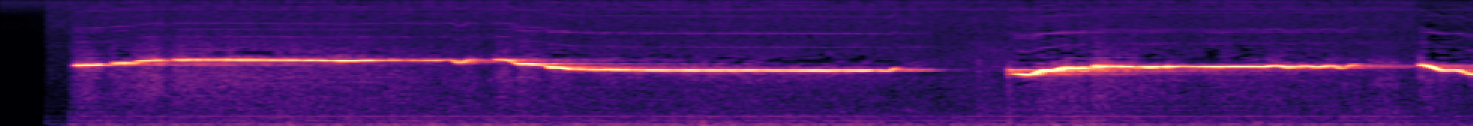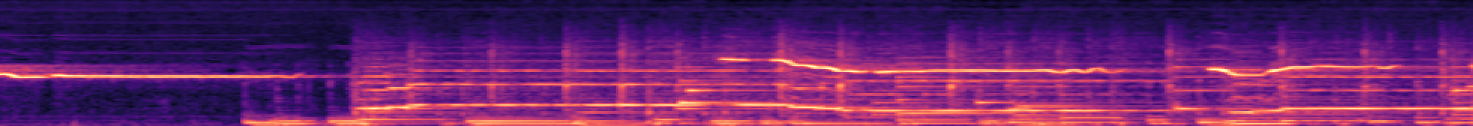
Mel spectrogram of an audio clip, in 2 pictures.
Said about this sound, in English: Darren McGavin, that's his name. But the opening is just a whistle with him at his desk. It's a little awkward and a little creepy, but that's what it is supposed to be.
